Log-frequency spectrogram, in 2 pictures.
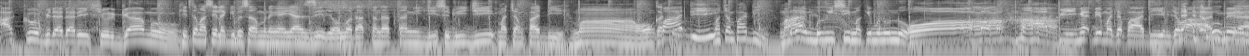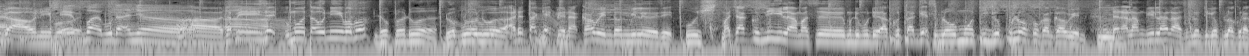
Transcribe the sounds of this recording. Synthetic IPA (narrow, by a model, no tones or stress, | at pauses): ʔa̰kubidadaɾiʃurɡamukit̪əmasɪhlaɡibərsaməmənəŋajazɪt̪̚jaɔlːɔhdat̪aŋdat̪aŋid͡ʒisəbid͡ʒiʔmat͡ʃampadimaowaŋkaadimat͡ʃampadimakɪnbəɾisimakɪnmənundʊʔɔ | akuiŋat̪̚diəmat͡ʃampaadimat͡ʃamanəɡawnibahebat̪̚budaʔɲəəʔət̪apiset̪̚umot̪aʊnĩbapəduəpulʊduəduəpuloduəa̰dat̪aɡɛt̪̚kanaʔkawɪnt̪aʊnbiləsɛt̪̚umat͡ʃamakusəndiɾilahmasəmudəmudəakut̪aɡɛt̪̚səbəlʊmumot̪iɡəpulʊhakuakankawɪndanalamdilahlahsəbəlʊmt̪iɡəp̬ulohakunaʔ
